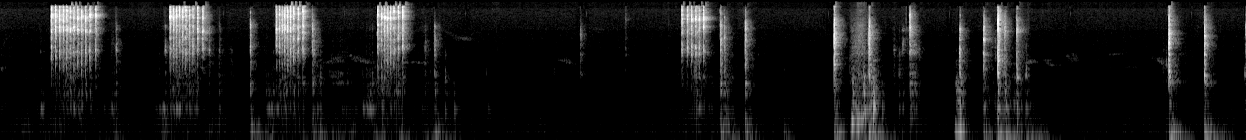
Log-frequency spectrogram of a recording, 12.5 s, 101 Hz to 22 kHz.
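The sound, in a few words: ratchet with 12 mm socket, Suzuki Swift gearbox assembly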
